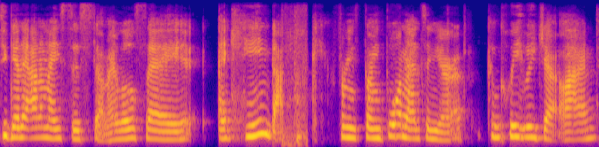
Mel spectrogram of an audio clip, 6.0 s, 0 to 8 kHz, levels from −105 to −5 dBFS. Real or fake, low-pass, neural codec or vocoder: fake; 7.2 kHz; codec, 24 kHz, 0.9 kbps, WavTokenizer, medium music audio release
